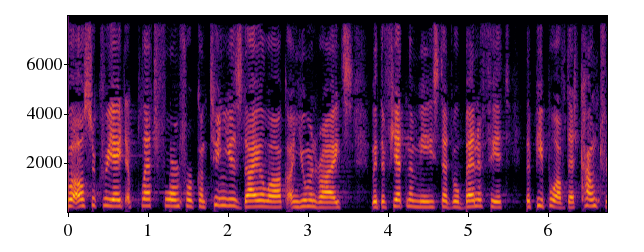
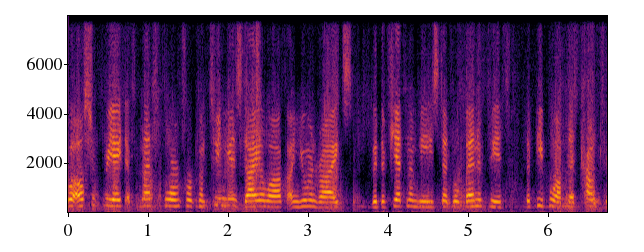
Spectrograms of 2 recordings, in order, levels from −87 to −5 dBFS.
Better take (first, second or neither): first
